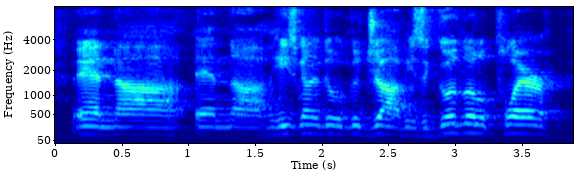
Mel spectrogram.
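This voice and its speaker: The tone is bright and sharp, in a Boston accent. Room echo is audible. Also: man. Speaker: college football offensive line coach. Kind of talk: press conference interview. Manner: animated.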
